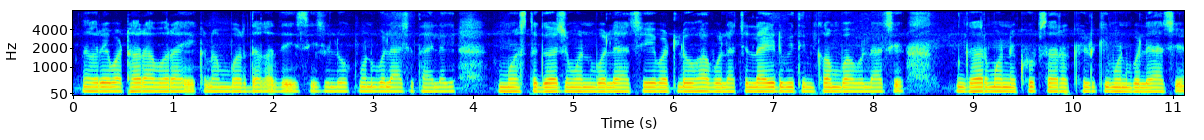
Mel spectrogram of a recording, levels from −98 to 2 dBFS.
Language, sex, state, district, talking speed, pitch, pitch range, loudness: Halbi, male, Chhattisgarh, Bastar, 210 wpm, 145 Hz, 145-150 Hz, -30 LUFS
